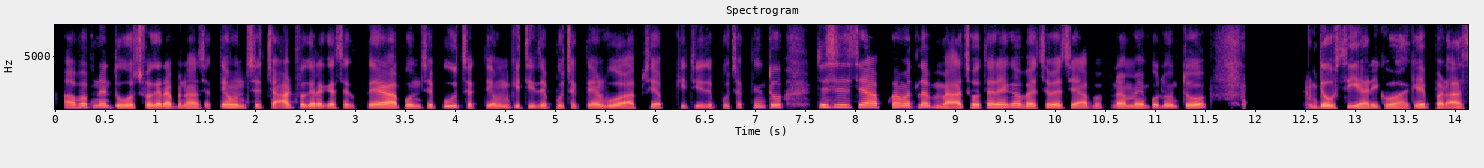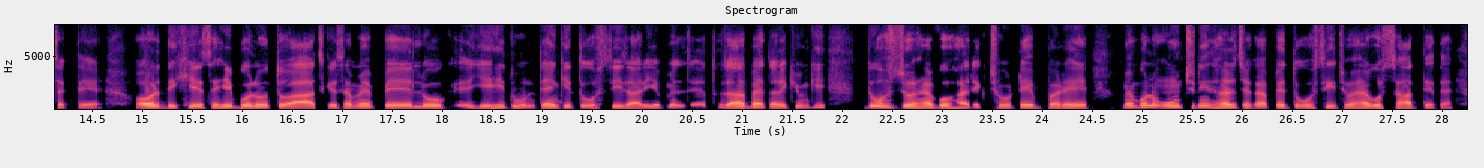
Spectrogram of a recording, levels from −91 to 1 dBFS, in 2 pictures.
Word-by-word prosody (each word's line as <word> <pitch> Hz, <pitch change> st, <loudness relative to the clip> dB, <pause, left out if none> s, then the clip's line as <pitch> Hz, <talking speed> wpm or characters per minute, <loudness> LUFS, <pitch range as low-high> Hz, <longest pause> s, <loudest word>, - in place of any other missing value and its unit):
आप 165 Hz, +1 st, -1 dB
अपने 185 Hz, +2 st, +1 dB
दोस्त 125 Hz, +5 st, +1 dB
वगैरह 130 Hz, -1 st, +5 dB
आप 120 Hz, -, +2 dB
बना 115 Hz, -2 st, 0 dB
सकते 115 Hz, +6 st, -4 dB
हैं, 150 Hz, -, +4 dB
उनसे 145 Hz, 0 st, -2 dB
चैट 150 Hz, +2 st, -1 dB
वगैरह 135 Hz, -2 st, +4 dB
कर 120 Hz, -, +2 dB
सकते 120 Hz, +4 st, -4 dB
हैं, 155 Hz, -, +5 dB
आप 135 Hz, 0 st, +3 dB
उनसे 140 Hz, +1 st, -1 dB
पूछ 165 Hz, +3 st, 0 dB
सकते 135 Hz, -, -4 dB
हैं, 130 Hz, -, +1 dB
उनकी 140 Hz, +3 st, -4 dB
चीज़ें 130 Hz, -3 st, -3 dB
पूछ 120 Hz, -1 st, -4 dB
सकते -, -, -6 dB
हैं 145 Hz, -, +2 dB
और 145 Hz, -, 0 dB
वो 125 Hz, +3 st, +2 dB
आपसे 120 Hz, 0 st, -3 dB
आपकी 115 Hz, -, -8 dB
चीज़ें 110 Hz, -1 st, -5 dB
पूछ 105 Hz, -, -10 dB
सकते 185 Hz, -, -9 dB
हैं। 185 Hz, -, -5 dB
तो, 200 Hz, 0 st, +4 dB, 0.4 s
जैसे-जैसे 210 Hz, 0 st, +1 dB
आपका 195 Hz, 0 st, +2 dB
मतलब 195 Hz, +1 st, +1 dB
मैच 150 Hz, +7 st, +2 dB
होता 160 Hz, +1 st, +3 dB
रहेगा, 160 Hz, +2 st, +2 dB
वैसे-वैसे 145 Hz, +1 st, 0 dB
आप 130 Hz, -1 st, -1 dB
अपना, 130 Hz, +2 st, -1 dB
मैं 125 Hz, -1 st, 0 dB
बोलूँ 120 Hz, +5 st, -1 dB
तो, 140 Hz, -, +4 dB, 1.1 s
दोस्ती-यारी 130 Hz, -4 st, +2 dB
को 115 Hz, +1 st, -1 dB
आगे 135 Hz, +10 st, +1 dB
बढ़ा -, -, +2 dB
सकते -, -, -6 dB
हैं। -, -, -7 dB, 0.4 s
और 140 Hz, +2 st, +8 dB
देखिए, 140 Hz, +3 st, 0 dB
सही 145 Hz, +2 st, +1 dB
बोलूँ 145 Hz, +4 st, +5 dB
तो 150 Hz, -2 st, +3 dB
आज -, -, +2 dB
के 140 Hz, -1 st, 0 dB
समय 130 Hz, 0 st, 0 dB
पे 135 Hz, 0 st, +3 dB
लोग 125 Hz, +2 st, +1 dB, 0.2 s
यही 125 Hz, +5 st, -1 dB
ढूँढ़ते 110 Hz, +1 st, -3 dB
हैं 140 Hz, +2 st, +4 dB
कि 150 Hz, -, -1 dB
दोस्ती 105 Hz, +6 st, -4 dB
जारी 105 Hz, -1 st, -1 dB
अब 110 Hz, -, -1 dB
मिल 100 Hz, -3 st, -3 dB
जाएँ, -, -, -7 dB
तो -, -, -8 dB
ज़्यादा 135 Hz, +1 st, +6 dB
बेहतर 115 Hz, +1 st, +2 dB
है, 130 Hz, -, +1 dB
क्योंकि 175 Hz, +3 st, -6 dB, 0.4 s
दोस्त 165 Hz, +1 st, +2 dB
जो 150 Hz, -1 st, +5 dB
हैं, 130 Hz, +1 st, +2 dB
वो 140 Hz, 0 st, +2 dB
हर 110 Hz, 0 st, 0 dB
एक 110 Hz, -, -6 dB
छोटे-बड़े 125 Hz, +2 st, 0 dB, 0.4 s
मैं 175 Hz, 0 st, +3 dB
बोलूँ 180 Hz, +1 st, +3 dB
ऊँच-नीच 170 Hz, -2 st, 0 dB
हर 150 Hz, +3 st, +5 dB
जगह 125 Hz, -2 st, 0 dB
पे 140 Hz, 0 st, +3 dB
दोस्त 120 Hz, +6 st, -4 dB
ही 130 Hz, -, -1 dB
जो 100 Hz, -2 st, -2 dB
हैं, 105 Hz, +4 st, -1 dB
वो 135 Hz, +1 st, +3 dB
साथ 105 Hz, -3 st, -1 dB
देता 95 Hz, -, -7 dB
हैं। -, -, -12 dB
135 Hz, 205 wpm, -24 LUFS, 120-155 Hz, 1.1 s, और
